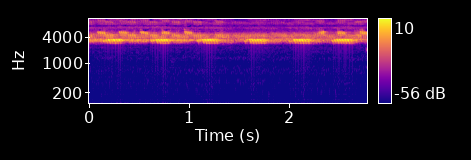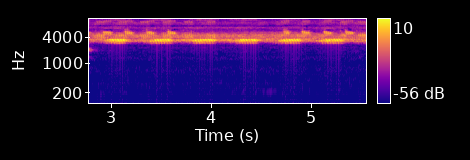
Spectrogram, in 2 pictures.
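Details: Crickets singing together in deep autumn beside a streetlight, a bright continuous trill swelling and fading in even beats, with one brief faint chirp standing out partway through.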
